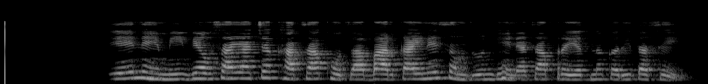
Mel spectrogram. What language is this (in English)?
Marathi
